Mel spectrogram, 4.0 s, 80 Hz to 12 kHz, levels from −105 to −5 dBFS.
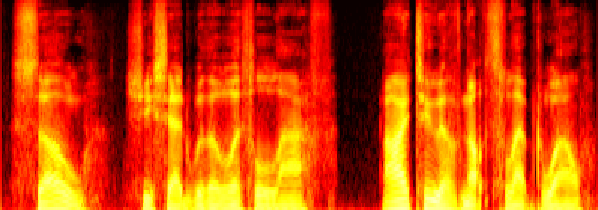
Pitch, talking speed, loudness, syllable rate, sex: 95 Hz, 195 wpm, -19 LUFS, 4.2 syllables/s, male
